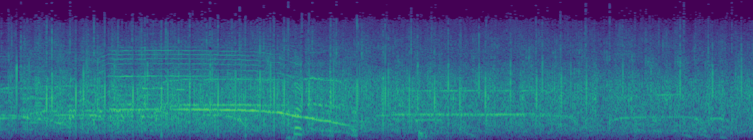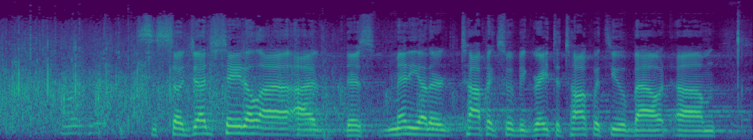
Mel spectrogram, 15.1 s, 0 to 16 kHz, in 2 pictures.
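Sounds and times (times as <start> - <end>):
convention audience applause: 0.0 - 11.8
speech: 2.9 - 3.3, 9.2 - 14.9.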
